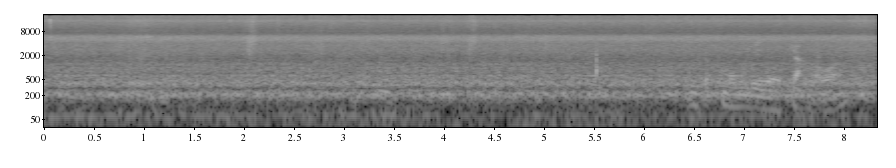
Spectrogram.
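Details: Honey bees swarming around a hive during honey harvest, making a dense continuous buzz with no breaks, faint human voices and occasional knocks heard underneath.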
